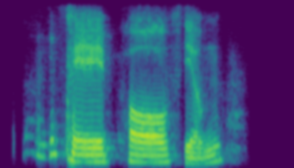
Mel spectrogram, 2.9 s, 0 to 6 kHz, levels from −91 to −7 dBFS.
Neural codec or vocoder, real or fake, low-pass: codec, 16 kHz, 1.1 kbps, Voila-Tokenizer; fake; 5.4 kHz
